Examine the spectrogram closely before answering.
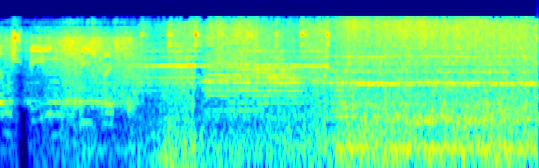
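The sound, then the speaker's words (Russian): Steady rumble of a model train running on its model railway track, with rattling wheels and a few whistle-like tonal notes over a continuous loud mechanical drone. “Вблизи модельной дороги грохот поездов такой же, как и на настоящей железнодорожной станции.”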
